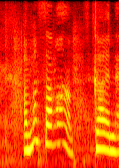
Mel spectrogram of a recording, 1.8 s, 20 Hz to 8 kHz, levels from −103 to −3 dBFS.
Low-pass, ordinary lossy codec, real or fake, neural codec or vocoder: none; none; fake; codec, 16 kHz, 0.8 kbps, ZipCodec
